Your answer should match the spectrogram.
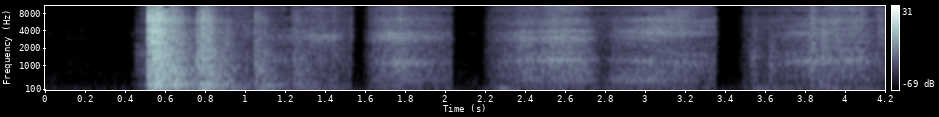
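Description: A window being opened: a loud clunk, then four shorter bursts of scraping, rushing noise with brief pauses between them. No one speaks.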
